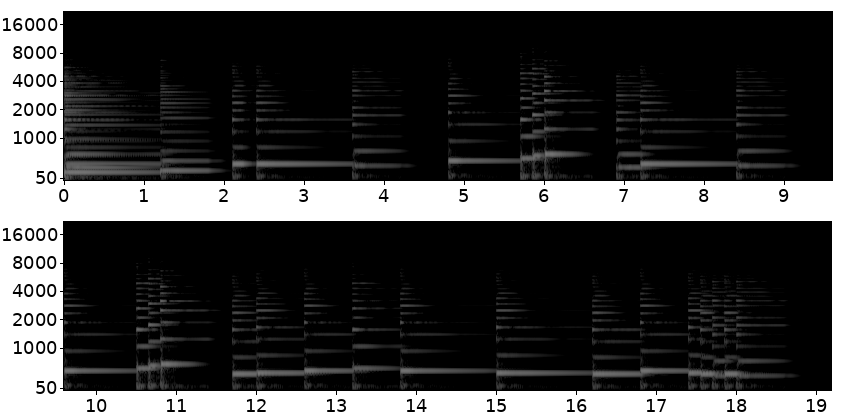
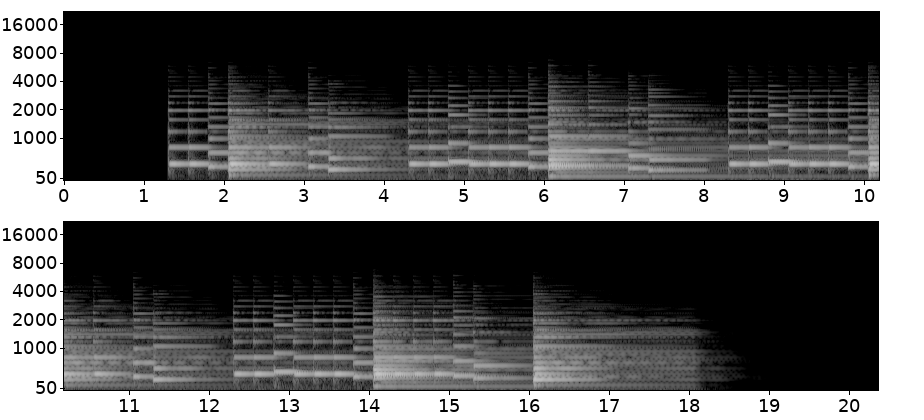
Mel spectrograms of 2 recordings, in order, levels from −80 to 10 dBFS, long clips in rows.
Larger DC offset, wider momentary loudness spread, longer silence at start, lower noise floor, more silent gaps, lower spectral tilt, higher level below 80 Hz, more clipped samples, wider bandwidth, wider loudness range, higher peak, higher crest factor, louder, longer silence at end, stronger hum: neither; second, 13 LU vs 17 LU; second, 0 s vs 1.3 s; second, -80 dBFS vs under -90 dBFS; neither; second, -5 dB/octave vs -9 dB/octave; second, -74 dBFS vs -56 dBFS; neither; first, 9.8 kHz vs 5.6 kHz; about the same, 4 LU vs 4 LU; second, -28 dBFS vs -4 dBFS; about the same, 20 dB vs 18 dB; second, -48 LUFS vs -22 LUFS; second, 0.45 s vs 2.3 s; neither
